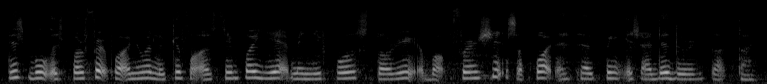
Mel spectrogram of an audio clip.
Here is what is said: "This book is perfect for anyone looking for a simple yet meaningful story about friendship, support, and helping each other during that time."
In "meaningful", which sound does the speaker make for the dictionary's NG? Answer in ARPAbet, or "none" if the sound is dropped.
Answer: none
